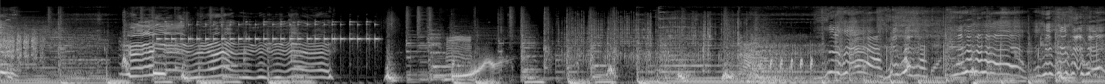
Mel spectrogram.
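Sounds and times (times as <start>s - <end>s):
cartoon music with steady beat: 0.0s - 11.0s.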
